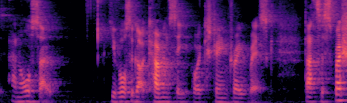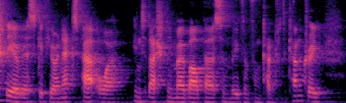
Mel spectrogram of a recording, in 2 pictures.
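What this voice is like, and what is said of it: British English accent. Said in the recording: “I'm from the UK, obviously, as you can tell by my accent”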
